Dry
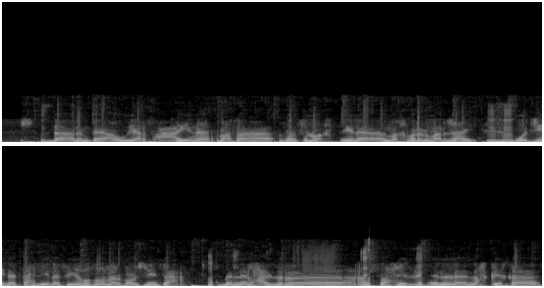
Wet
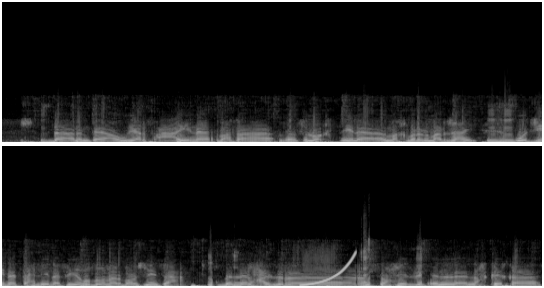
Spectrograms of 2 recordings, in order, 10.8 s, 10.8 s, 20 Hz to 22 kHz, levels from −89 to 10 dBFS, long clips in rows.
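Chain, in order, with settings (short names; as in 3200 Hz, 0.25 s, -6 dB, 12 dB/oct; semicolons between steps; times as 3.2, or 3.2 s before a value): added harmonics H 6 -22 dB, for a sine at -15 dBFS; painted sound rise, 8.38–8.95, 220–5500 Hz -21 dBFS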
